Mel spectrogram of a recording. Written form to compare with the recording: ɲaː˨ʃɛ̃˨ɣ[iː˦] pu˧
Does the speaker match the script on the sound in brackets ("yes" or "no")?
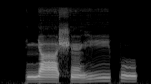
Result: yes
